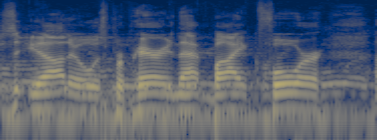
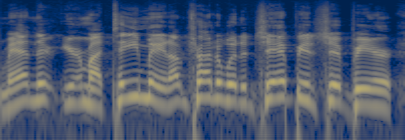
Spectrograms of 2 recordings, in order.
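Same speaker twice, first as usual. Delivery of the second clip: imitating a teammate; 7 semitones higher than usual. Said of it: "He's probably wondering".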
